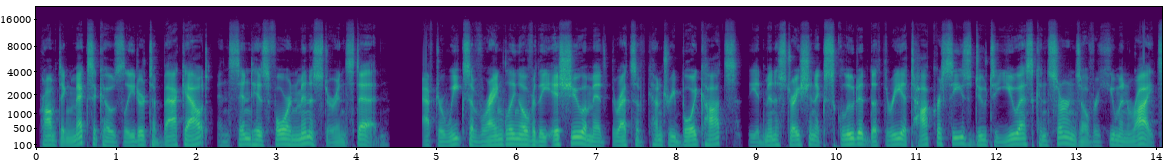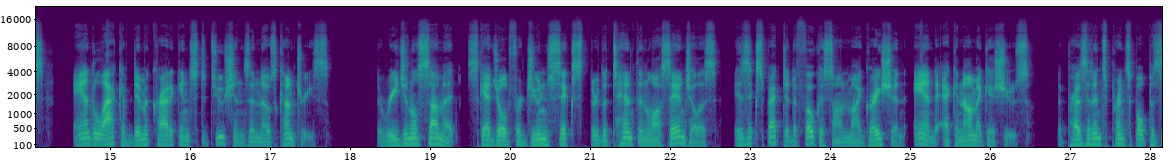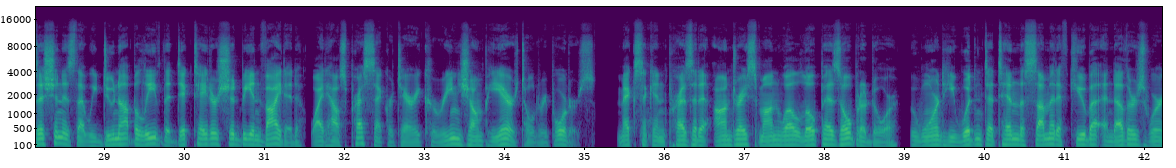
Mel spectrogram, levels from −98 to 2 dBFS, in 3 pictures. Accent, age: American, 30-49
